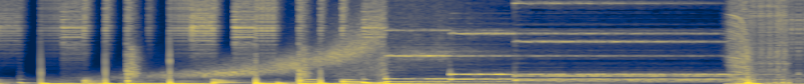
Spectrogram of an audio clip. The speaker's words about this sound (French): La cloche a sonné. Oh super! C'est l'heure de la récréa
